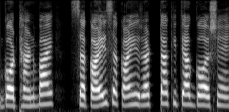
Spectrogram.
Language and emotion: Goan Konkani, neutral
